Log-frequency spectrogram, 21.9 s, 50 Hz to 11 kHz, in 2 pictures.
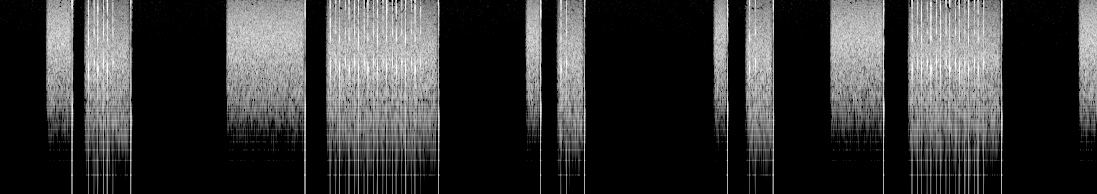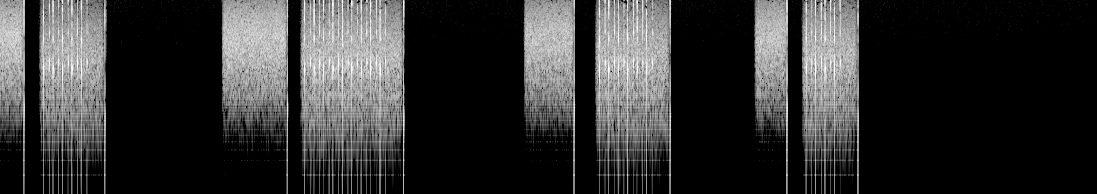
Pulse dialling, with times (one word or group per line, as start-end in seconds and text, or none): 0.5-1.3 3
2.3-4.4 0
5.3-5.8 1
7.1-7.7 1
8.3-10.0 8
10.8-12.0 5
13.2-15.0 9
16.2-17.7 6
18.5-19.5 4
